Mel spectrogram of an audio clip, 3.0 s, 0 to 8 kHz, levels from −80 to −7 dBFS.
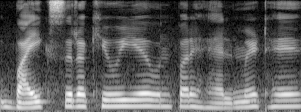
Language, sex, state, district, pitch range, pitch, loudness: Hindi, male, Bihar, Lakhisarai, 145-165 Hz, 160 Hz, -16 LUFS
